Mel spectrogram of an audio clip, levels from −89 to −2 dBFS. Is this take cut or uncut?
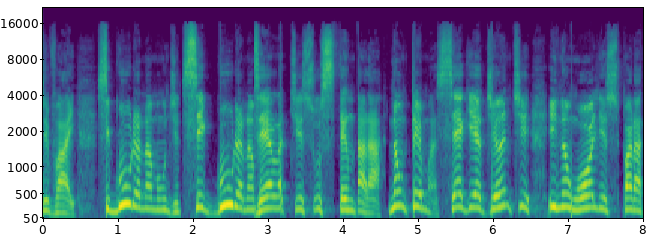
cut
